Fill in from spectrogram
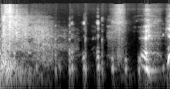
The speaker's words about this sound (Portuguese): Solta o barulho de tiro.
